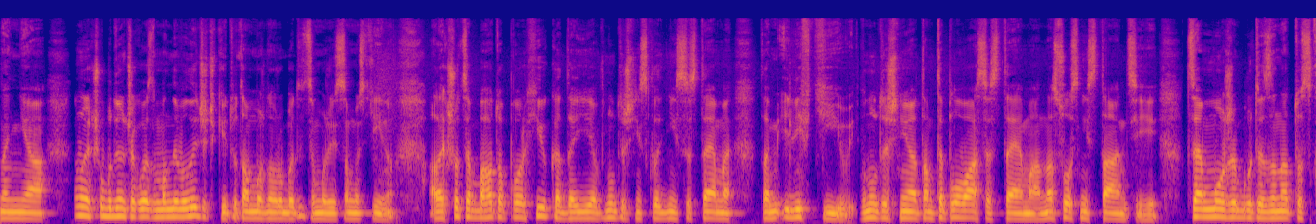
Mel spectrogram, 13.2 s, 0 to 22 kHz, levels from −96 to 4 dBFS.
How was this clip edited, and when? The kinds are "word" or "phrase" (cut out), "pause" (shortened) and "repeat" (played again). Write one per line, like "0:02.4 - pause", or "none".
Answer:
0:08.6 - word
0:11.8 - pause

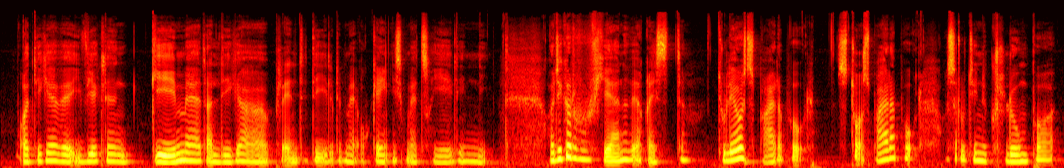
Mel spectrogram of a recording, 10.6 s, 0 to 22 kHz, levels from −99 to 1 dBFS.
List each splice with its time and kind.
0:03.4 - word
0:07.4 - word
0:09.6 - word

